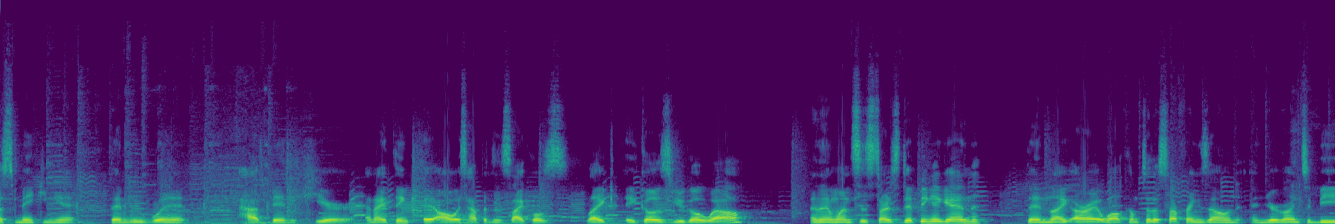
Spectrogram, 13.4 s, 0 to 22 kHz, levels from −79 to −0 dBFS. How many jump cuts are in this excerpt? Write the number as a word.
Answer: zero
